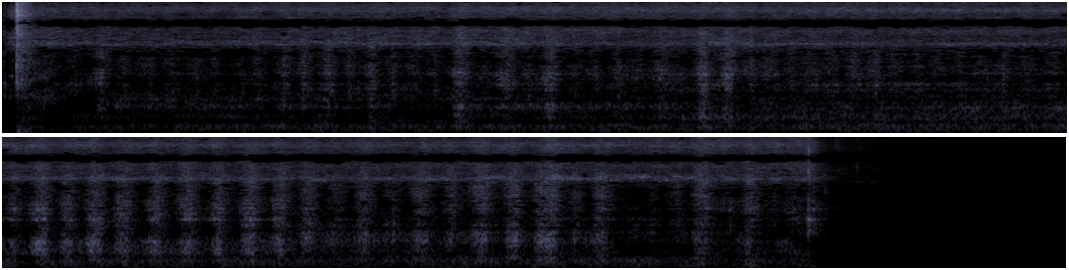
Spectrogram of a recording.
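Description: A small hand-held butane torch running, passed over wet acrylic pour paint: a steady hissing rush that switches on abruptly, pulses faintly about four times a second in its second half, and cuts off sharply after about nine seconds.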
